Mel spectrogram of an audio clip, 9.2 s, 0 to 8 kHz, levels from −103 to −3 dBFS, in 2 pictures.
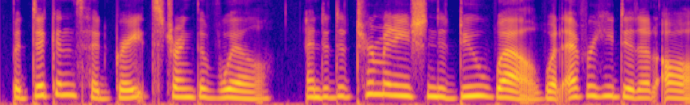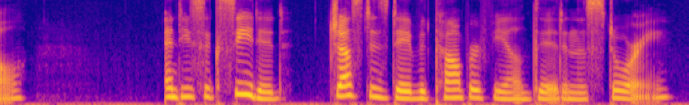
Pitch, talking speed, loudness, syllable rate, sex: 230 Hz, 190 wpm, -19 LUFS, 5.5 syllables/s, female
